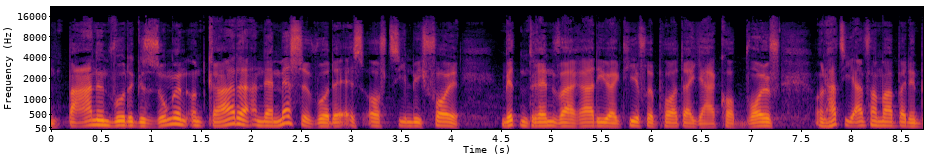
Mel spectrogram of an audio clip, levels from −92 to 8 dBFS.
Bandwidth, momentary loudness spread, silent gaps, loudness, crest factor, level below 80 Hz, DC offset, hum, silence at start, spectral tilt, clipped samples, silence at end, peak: 16 kHz; 5 LU; none; -24 LUFS; 18 dB; -66 dBFS; under 0.1%; none; 0 s; -5.5 dB/octave; under 0.1%; 0 s; -6 dBFS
